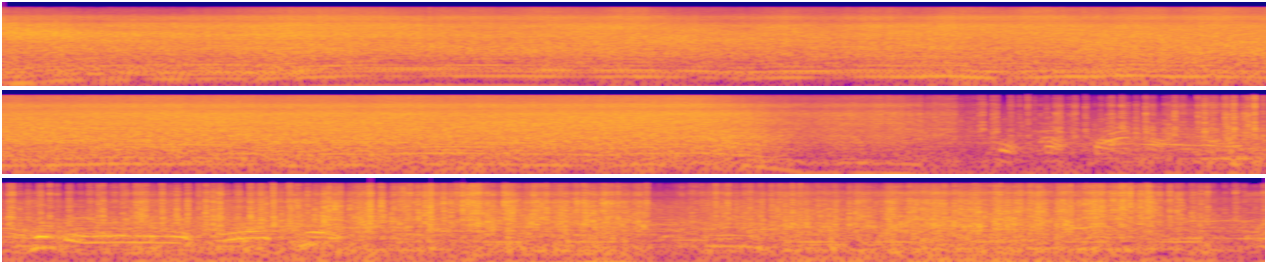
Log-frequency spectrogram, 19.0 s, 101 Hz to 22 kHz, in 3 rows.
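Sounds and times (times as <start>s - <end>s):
tractor engine roaring under load: 0.0s - 18.9s.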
